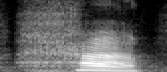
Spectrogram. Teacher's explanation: اور ہا کا بھی پراپر ساؤنڈ دیں گے۔ ہا حرف حلقی میں سے ہے اور یہ والا ہا حلق کے درمیان والے حصے سے ادا ہوتا ہے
